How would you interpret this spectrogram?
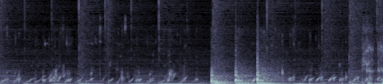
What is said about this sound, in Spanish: El agua está fantástica. Las burbujas me vuelven loco.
